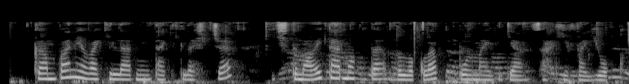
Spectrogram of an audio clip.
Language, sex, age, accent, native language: Uzbek, female, 18-24, Andijon, Uzbek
